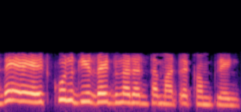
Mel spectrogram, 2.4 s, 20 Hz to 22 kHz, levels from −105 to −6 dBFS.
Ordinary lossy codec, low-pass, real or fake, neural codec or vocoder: AAC, 16 kbps; 3.6 kHz; fake; autoencoder, 44.1 kHz, a latent of 192 numbers a frame, MeloTTS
